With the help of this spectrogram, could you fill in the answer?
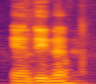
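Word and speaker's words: Andy Ngo: Andy, no. No, that's how it's pronounced, because it's like NGO.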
